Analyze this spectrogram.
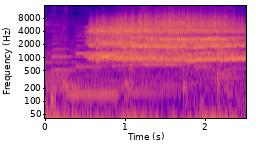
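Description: A car being driven recklessly: its engine rumbles briefly, then tires break into a loud, sustained high-pitched screech of skidding that holds steadily for about two seconds without letting up.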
